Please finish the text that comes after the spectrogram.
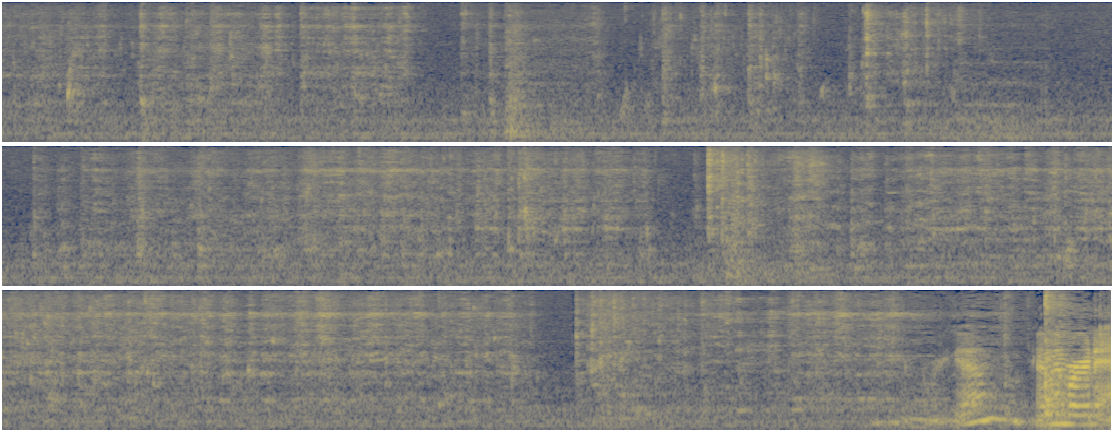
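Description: A spoon stirs sugar into a batter mixture in a metal pot for German chocolate cake, scraping and clinking steadily and up close for the whole stretch, growing louder toward the end.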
